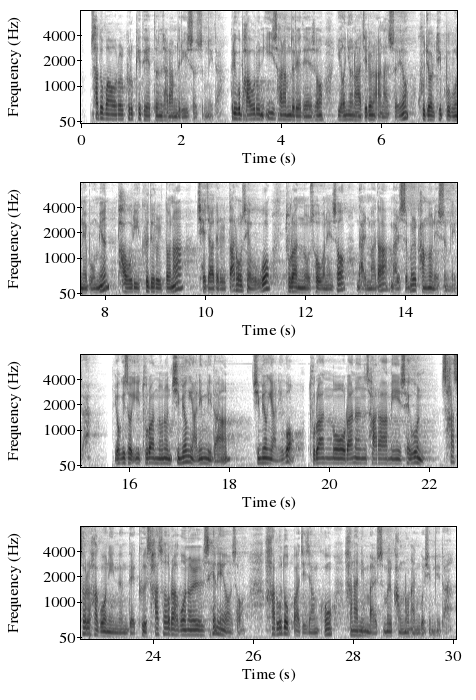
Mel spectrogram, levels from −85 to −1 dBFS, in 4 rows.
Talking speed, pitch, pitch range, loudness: 315 characters per minute, 115 Hz, 100-125 Hz, -22 LUFS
